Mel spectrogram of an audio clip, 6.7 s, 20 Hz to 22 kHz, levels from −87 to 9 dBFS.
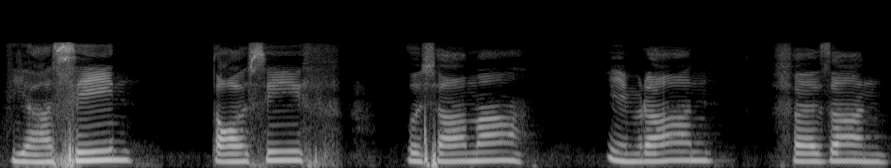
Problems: none marked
